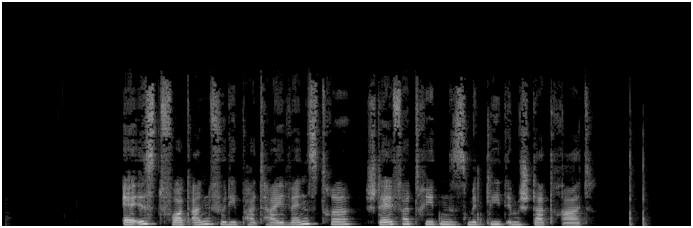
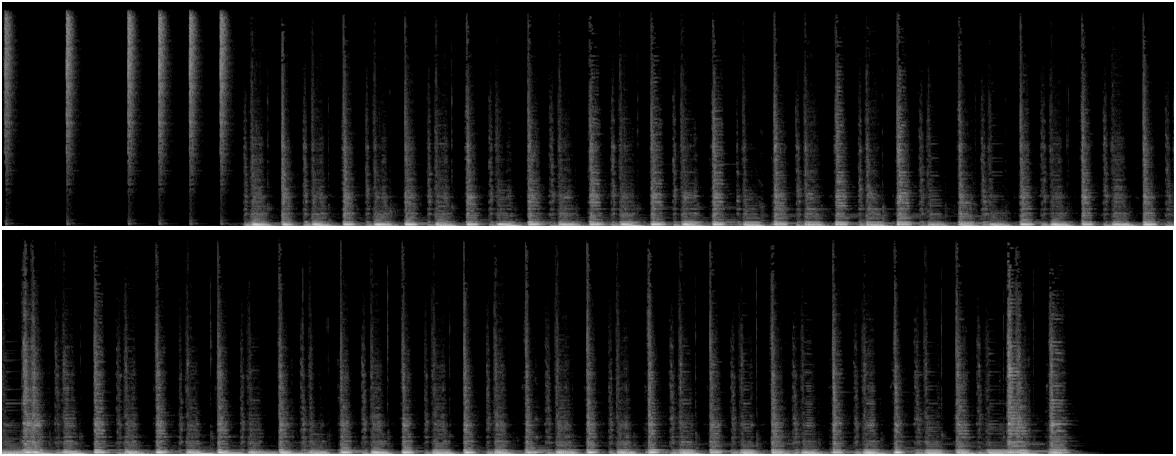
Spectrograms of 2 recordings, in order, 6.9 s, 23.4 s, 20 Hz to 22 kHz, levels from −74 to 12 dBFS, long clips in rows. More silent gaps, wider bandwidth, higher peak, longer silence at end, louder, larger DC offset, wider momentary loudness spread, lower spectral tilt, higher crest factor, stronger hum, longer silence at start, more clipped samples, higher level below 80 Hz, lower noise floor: neither; second, 15.5 kHz vs over 20 kHz; about the same, -2 dBFS vs -2 dBFS; second, 0.45 s vs 1 s; about the same, -20 LUFS vs -19 LUFS; neither; first, 19 LU vs 6 LU; second, -2.5 dB/octave vs -6.5 dB/octave; about the same, 20 dB vs 16 dB; neither; first, 1.2 s vs 0 s; neither; second, -70 dBFS vs -26 dBFS; first, -77 dBFS vs -71 dBFS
